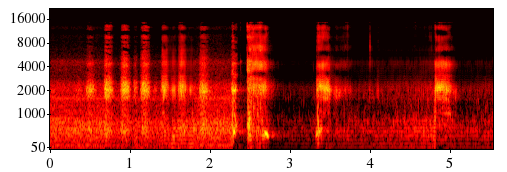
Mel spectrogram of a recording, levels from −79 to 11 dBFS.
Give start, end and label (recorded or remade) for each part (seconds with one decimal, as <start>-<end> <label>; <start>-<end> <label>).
0.0-1.4 recorded; 1.4-1.8 remade; 1.8-2.5 recorded; 2.5-5.5 remade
